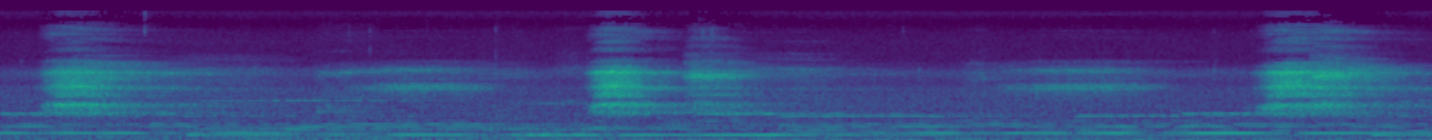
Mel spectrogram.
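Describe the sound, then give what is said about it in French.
Slow, deep breaths drawn in and released during a guided breathing exercise, with several airy breath cycles over a soft, sustained low musical drone and no talking. “Vous allez inspirer et à l'expire, vous allez lâcher l'air qui vous remplit.”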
